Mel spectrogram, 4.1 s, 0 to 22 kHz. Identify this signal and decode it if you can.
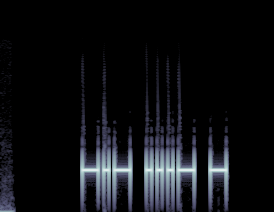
Morse code, heard as a keyed tone, about 15 wpm, 700 Hz. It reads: KVT
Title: USA Call Sign Postfixes - 3 Letters 15wpm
